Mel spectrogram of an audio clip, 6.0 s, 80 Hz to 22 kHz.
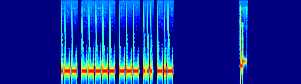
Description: Morse code, heard as a keyed tone, about 36 wpm, 700 Hz. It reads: W0OSK
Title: USA Call Signs - 3x Character Spacing - 35wpm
